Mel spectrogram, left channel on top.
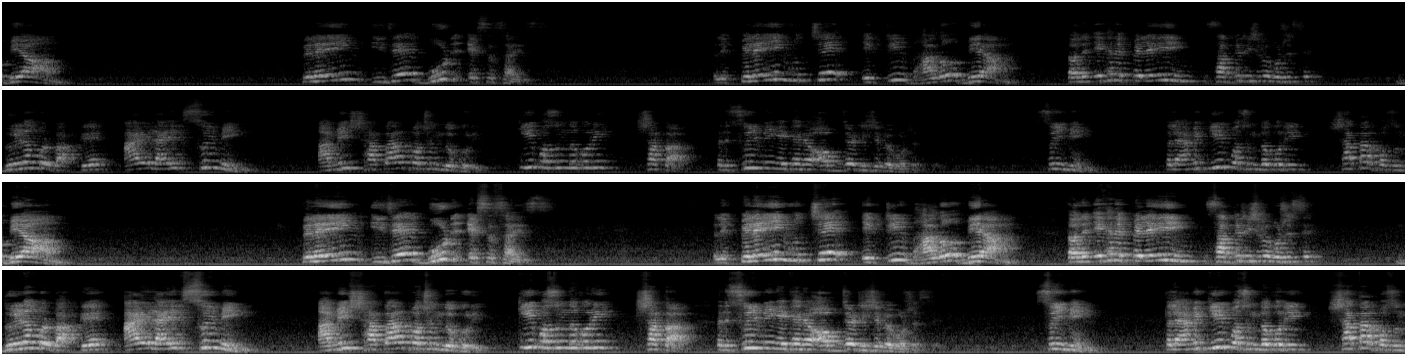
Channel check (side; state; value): left; quieter; 14.4 dB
